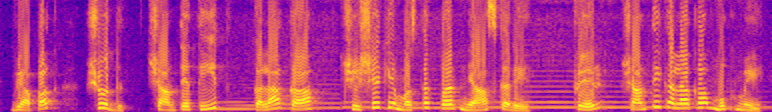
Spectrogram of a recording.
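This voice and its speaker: Woman reading scripture slow and steady, kinda high voice, soft music way back. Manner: measured, chanting Sanskrit verses slowly. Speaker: scripture reader. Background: faint background music.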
